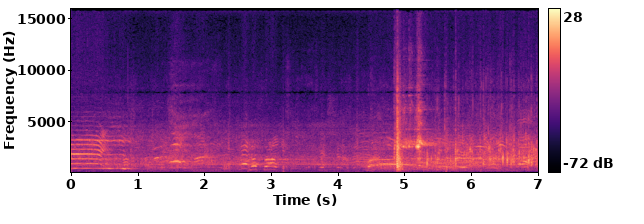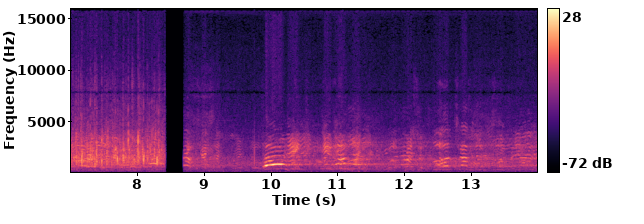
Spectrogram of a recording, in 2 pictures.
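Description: Shouts and calls of players and spectators on a football pitch during open play, with one sharp thud about five seconds in. The sound drops out briefly just after eight seconds.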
